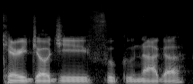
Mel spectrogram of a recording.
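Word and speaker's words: Cary Joji Fukunaga: Yeah, I mean, I think that's a lot of credit given to Kari Joji Fukunaga. Hope I said his name right. – Nailed it.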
